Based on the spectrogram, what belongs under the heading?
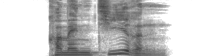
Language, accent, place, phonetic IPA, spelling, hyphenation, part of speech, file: German, Germany, Berlin, [kɔmɛnˈtiːʁən], kommentieren, kom‧men‧tie‧ren, verb, De-kommentieren.ogg
- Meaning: 1. to comment 2. to comment on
